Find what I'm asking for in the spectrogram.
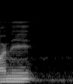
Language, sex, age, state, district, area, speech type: Nepali, male, 30-45, West Bengal, Kalimpong, rural, spontaneous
